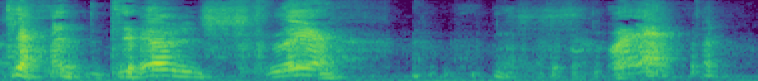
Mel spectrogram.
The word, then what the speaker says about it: Schlitt: Schlitt. S-C-H-L-I-T-T.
